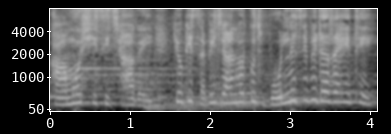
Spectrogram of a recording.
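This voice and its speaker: A woman's voice: a little high, animated, moderate pace. A woman narrating a scripted children's story as a storyteller. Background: music.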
